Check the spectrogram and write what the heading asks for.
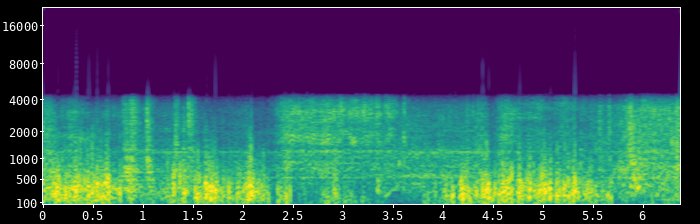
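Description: Boat engine running steadily at sea, with wind on the microphone and a few knocks on deck.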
